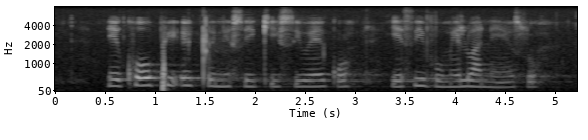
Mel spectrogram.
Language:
South Ndebele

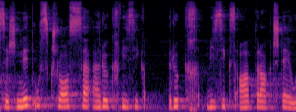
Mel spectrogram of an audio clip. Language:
Swiss German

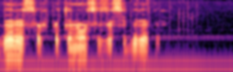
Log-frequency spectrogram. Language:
Russian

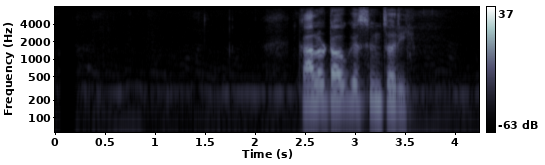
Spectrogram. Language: Nepali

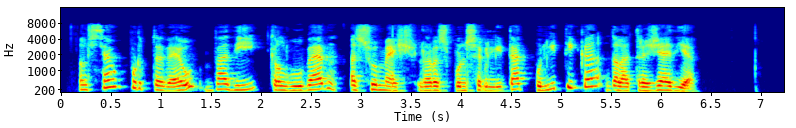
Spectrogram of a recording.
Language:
Catalan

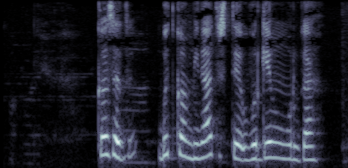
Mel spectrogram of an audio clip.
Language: Mari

